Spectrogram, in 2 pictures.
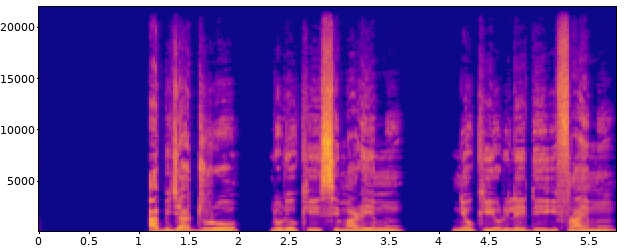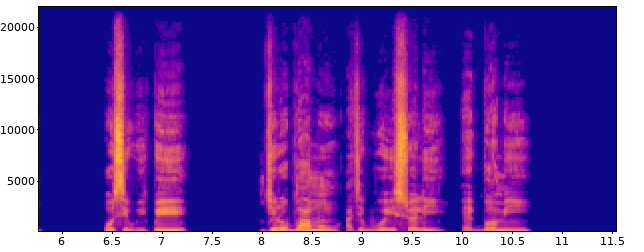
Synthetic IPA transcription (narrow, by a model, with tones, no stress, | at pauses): a˧bi˦d͡ʒa˦˨du˨˦ɾo˦ | lo˦ɾi˦o˦˨ke˧se˧ma˧ɾi˦e˦mũ˦˨ | nĩ˨˦o˦˨ke˧o˧ɾi˦le˦˨de˨˦i˦fɾa˧i˧mũ˦˨ | o˦si˦˨wi˨˦k͡pe˦ | d͡ʒe˨˦ɾo˦bũ˦a˦mũ˦˨a˨ti˧ɡ͡bu˧o˧˦i˦sɾɛ˦˧li˦˨ɛ˨ɡ͡bɔ˦mĩ˧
